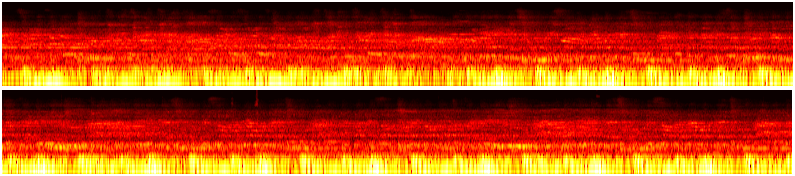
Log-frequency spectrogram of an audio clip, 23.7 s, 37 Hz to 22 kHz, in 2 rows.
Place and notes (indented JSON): {
  "title": "Zhongzheng Dist., Taipei City - Mix",
  "date": "2013-10-10 11:57:00",
  "description": "The sound of the nearby protest gatherings, Cries of protest, Birdsong, Binaural recordings, Sony PCM D50 + Soundman OKM II",
  "latitude": "25.04",
  "longitude": "121.52",
  "altitude": "17",
  "timezone": "Asia/Taipei"
}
